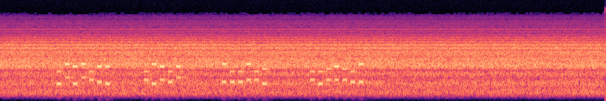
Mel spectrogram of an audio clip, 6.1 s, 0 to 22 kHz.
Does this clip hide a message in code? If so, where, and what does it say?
Yes: DTMF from 0.6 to 3.6 s, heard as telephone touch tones, dialled by machine, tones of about 40 ms, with radio hiss. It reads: 1D3D763 7A94# B44C72 718984B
